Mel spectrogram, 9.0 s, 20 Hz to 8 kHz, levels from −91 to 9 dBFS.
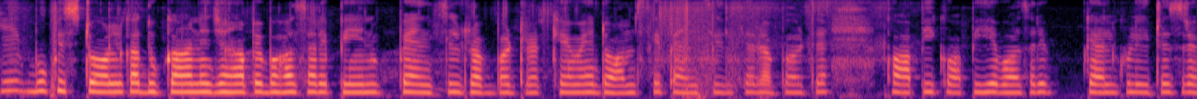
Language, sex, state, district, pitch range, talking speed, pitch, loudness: Hindi, female, Odisha, Sambalpur, 235-250 Hz, 195 wpm, 245 Hz, -19 LUFS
